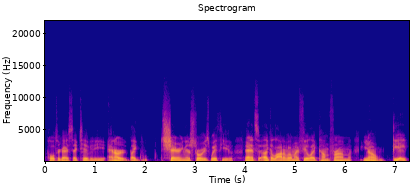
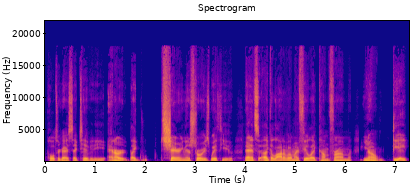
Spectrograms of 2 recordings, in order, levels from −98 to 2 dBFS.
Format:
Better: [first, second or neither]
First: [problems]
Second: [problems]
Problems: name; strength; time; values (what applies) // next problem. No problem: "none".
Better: second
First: muffled; very; fading above 2.5 kHz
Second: none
